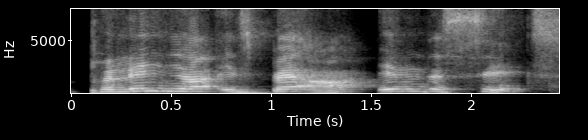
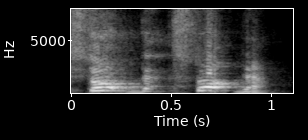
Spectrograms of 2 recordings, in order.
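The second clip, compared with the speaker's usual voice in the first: higher, louder stop that; 7 semitones higher, 5 dB louder than usual. Real, not acted. Streamer telling the fans in chat to stop, loud. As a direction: snap it at them twice.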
